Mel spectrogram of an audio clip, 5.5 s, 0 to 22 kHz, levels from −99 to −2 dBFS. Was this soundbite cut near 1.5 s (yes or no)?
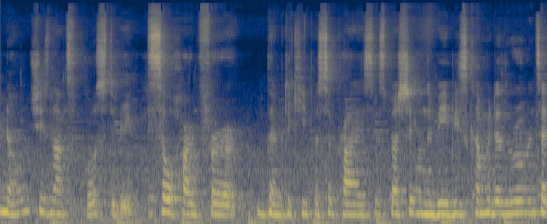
yes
